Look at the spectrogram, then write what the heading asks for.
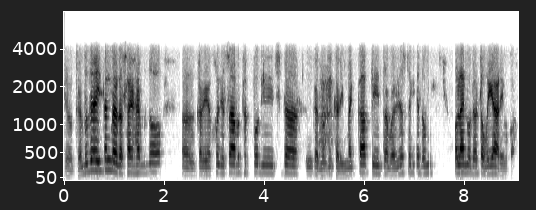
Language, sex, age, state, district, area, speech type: Manipuri, male, 30-45, Manipur, Kangpokpi, urban, conversation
